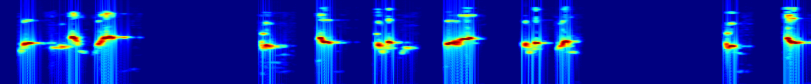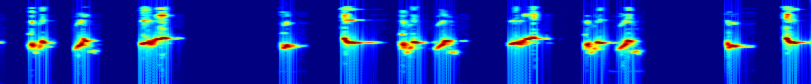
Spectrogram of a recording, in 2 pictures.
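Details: Bulbul singing for goldfinch or hybrid chicks to learn from: brisk groups of two or three liquid whistled notes, repeated steadily with short gaps.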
